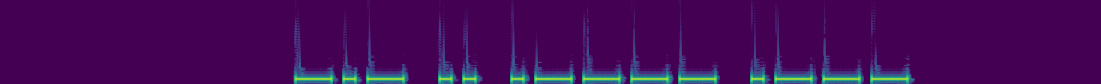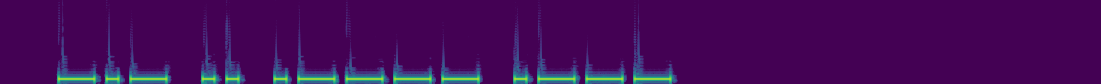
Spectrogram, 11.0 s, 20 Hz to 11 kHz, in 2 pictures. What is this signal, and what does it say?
Morse code, heard as a keyed tone, about 21 wpm, 700 Hz. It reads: KI1J KI1J
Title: USA Call Signs - 4 Characters - Repeated 2x - 20wpm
